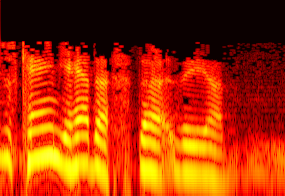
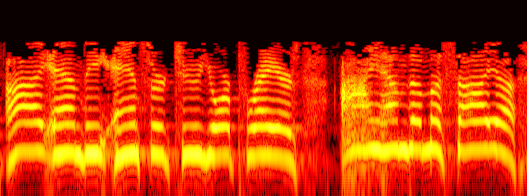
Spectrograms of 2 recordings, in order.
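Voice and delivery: loud proclaiming; 7 semitones higher, 4 dB louder, slower than usual. Acted. Quoting Jesus' claim, preaching.

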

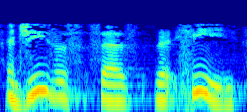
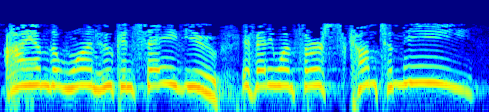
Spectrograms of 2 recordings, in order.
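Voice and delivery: loud proclaiming; 8 semitones higher, 4 dB louder, slower than usual. Acted. Preacher voices Jesus' invitation.

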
